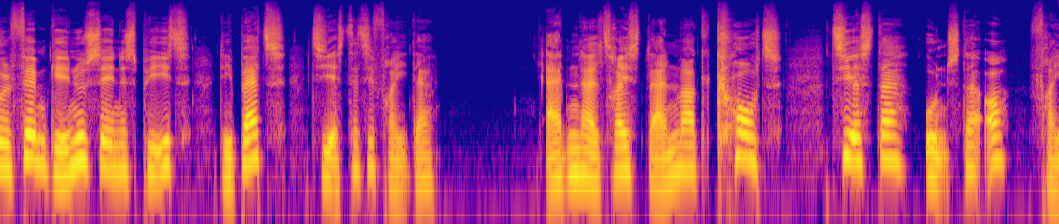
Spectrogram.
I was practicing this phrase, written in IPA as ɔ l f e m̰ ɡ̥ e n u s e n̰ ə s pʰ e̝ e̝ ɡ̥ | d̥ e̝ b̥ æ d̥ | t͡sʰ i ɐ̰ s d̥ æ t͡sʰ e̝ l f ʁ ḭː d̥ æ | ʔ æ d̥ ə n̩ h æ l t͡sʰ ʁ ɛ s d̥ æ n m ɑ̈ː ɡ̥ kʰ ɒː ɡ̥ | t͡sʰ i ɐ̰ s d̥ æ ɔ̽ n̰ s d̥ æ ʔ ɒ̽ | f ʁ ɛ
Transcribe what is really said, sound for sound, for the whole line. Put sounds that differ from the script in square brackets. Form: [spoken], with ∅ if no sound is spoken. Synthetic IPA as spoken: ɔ l f e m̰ ɡ̥ e n u s e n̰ ə s pʰ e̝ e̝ [d̥] | d̥ e̝ b̥ æ d̥ | t͡sʰ i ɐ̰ s d̥ æ t͡sʰ e̝ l f ʁ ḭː d̥ æ | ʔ æ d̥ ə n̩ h æ l t͡sʰ ʁ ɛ s d̥ æ n m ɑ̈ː ɡ̥ kʰ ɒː [d̥] | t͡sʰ i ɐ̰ s d̥ æ ɔ̽ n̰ s d̥ æ ʔ ɒ̽ | f ʁ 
